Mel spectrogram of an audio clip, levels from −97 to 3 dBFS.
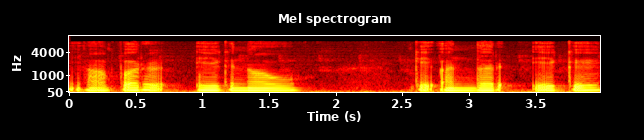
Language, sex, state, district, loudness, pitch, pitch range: Hindi, male, Bihar, Vaishali, -17 LUFS, 125 Hz, 125-130 Hz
